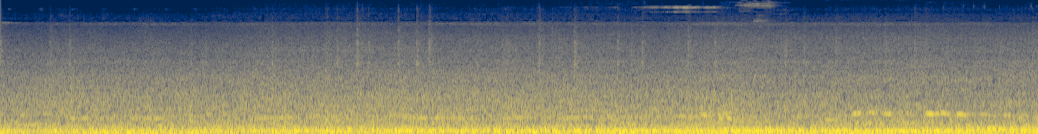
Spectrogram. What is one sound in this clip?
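Footsteps walk along a pavement.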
